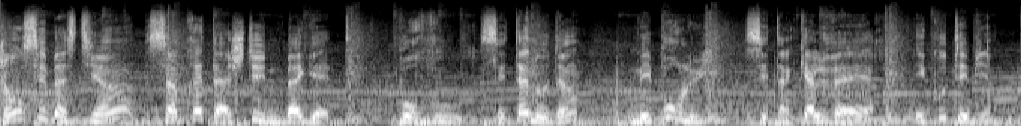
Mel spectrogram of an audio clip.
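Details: Adult male narrator; ordinary fluent speech.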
